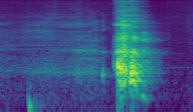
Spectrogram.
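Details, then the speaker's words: Someone eating Samyang stew cup noodles sucks broth back into his throat while slurping, then a sudden harsh double reflex cough clearing it. "oh i freaking sucked that right back into my throat there oh man cool cool that was a good try of the"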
